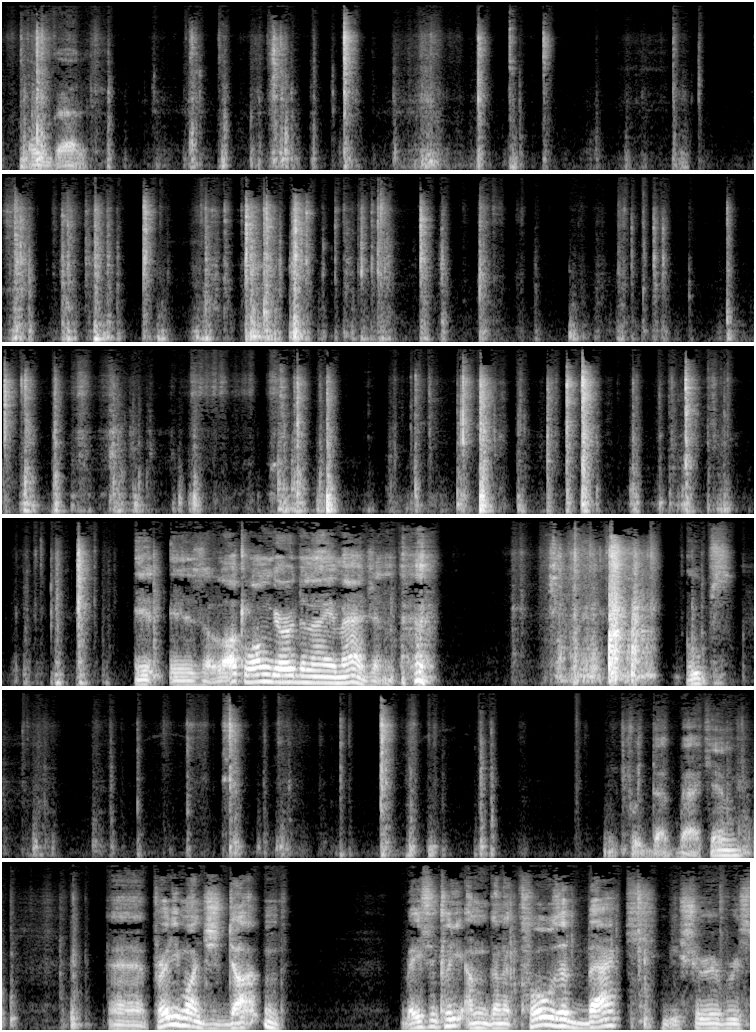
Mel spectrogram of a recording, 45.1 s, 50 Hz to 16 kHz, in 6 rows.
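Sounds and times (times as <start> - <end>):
plastic and metal parts clicking: 6.7 - 17.2, 17.8 - 24.2.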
